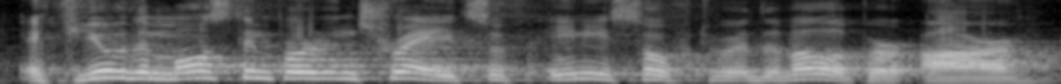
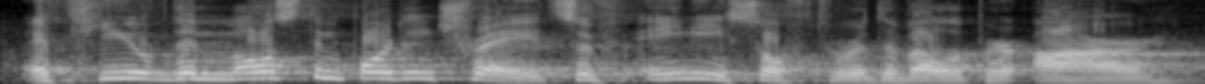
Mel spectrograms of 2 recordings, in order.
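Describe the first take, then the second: Both takes have the same delivery.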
